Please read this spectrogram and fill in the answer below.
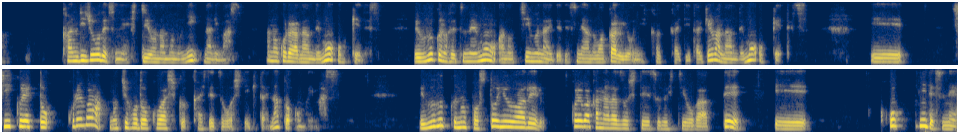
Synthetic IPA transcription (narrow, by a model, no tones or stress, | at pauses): kʰãɲɾʲiʑo̞ːd̪e̞sɨne̞çi̥t͡sɨjo̞ːnamo̞no̞ɲ̟inaɾʲimasɨ̥ | ano̞ko̞ɾe̞β̞anãnd̪e̞mo̞ʔokːe̞ːd̪e̞sɨ̥ | βe̞bɯ̟bɯ̟kːɯ̟no̞se̞t͡sɨme̞ːmo̞ʔano̞t͡ɕiːmɯ̟naid̪e̞̰d̪e̞sɨne̞ano̞β̞akaɾɯ̟jo̞̰ːɲ̟ḭkake̥kae̞t̪e̞it̪ad̪ake̞ɾe̞banãnd̪e̞mo̞ʔokːe̞̰ːd̪̥e̞̥sɨ̥ | eː | ɕiːkɯ̟ɾe̞t̪ːo̞ | ko̞ɾe̞βano̞t͡ɕiɦo̞d̪o̞kɯ̟βaɕi̥kɯ̟kaise̞t͡sɨo̞̰ɕi̥t̪e̞ikʲi̥t̪a̰inat̪o̞̰ʔomo̞imasɨ̥ | ebɯ̟bɯ̟kːɯ̟no̞po̞sɨ̥t̪o̞jɯ̟ːaːɾɯ̟e̞ɾɯ̟̰ | ko̞ɾe̞βakanaɾazɨɕi̥t̪e̞ːsɨɾɯ̟çi̥t͡sɨjo̞ːɡaːt̪ːe̞ | eː | ko̞̥ko̞ɲ̟id̪e̞sɨne̞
